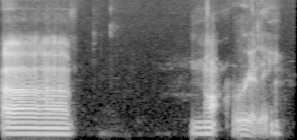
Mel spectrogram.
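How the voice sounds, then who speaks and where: Deep-voiced laid-back young man. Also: completely flat delivery, extremely slow, clean tone, dry recording, dull audio. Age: young adult. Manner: laid-back, hesitant, many fillers. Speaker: podcast co-host. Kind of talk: casual chat.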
